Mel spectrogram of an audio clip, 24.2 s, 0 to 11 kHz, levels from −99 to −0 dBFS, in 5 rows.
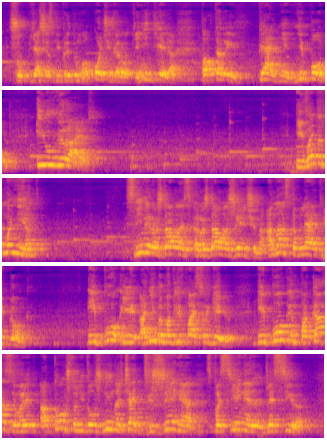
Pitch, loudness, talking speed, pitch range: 245 Hz, -19 LUFS, 125 wpm, 210-315 Hz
